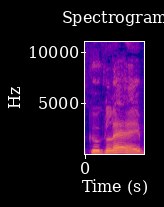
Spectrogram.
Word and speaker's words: Google: Anyway, okay, so first off, Nancy Neighbors in Paris, and her assignment while there was to check out the pronunciation of G-O-O-G-L-E, which we like to refer to as Google, because we actually think that that's how they say it in France. But guess what? Wrong. They don't say it that way. They say it like we do, Google.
